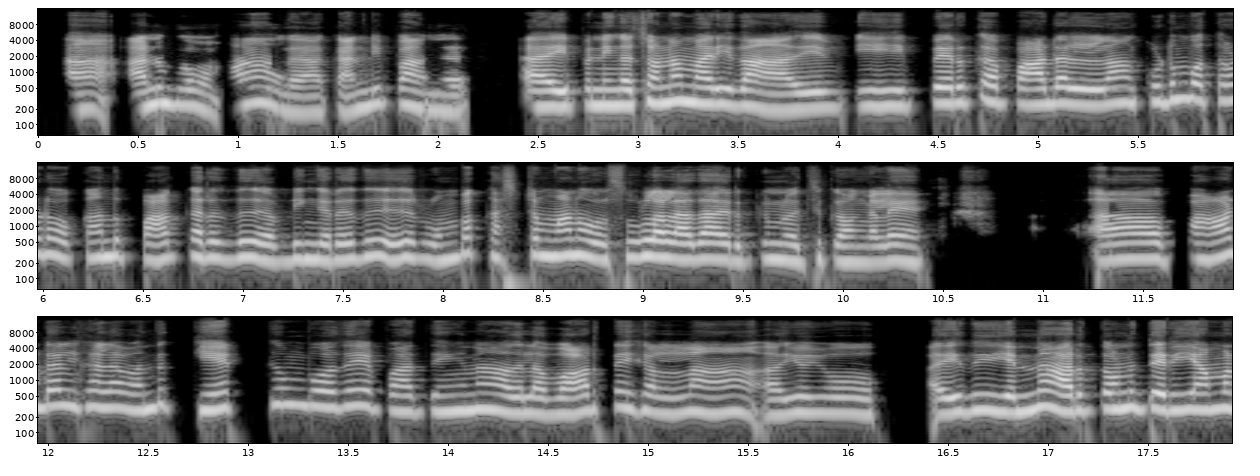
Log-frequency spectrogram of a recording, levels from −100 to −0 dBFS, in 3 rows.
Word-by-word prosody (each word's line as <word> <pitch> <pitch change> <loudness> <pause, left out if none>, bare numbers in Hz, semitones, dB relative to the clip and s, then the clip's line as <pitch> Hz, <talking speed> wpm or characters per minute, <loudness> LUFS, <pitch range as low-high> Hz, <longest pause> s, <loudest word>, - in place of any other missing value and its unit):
அ, - - 0 0.3
அனுபவம். 235 -4 -2
ஆங்க, 245 -9 -2 0.2
கண்டிப்பாங்க. 225 0 -1 0.4
அ - - +5
இப்ப 225 +2 -5
நீங்க 235 0 +4
சொன்ன 270 +2 +4
மாரி 255 -1 +5
தான். 205 -3 +6 0.2
இப் 210 0 -3 0.3
இப்ப 225 +3 -12
இருக்க 265 +3 -2 0.2
பாடல்லாம் 245 +1 +3
குடும்பத்தோட 295 0 -1
உட்காந்து 255 +3 -3
பாக்கறது 255 +1 -1
அப்படிங்கிறது, 235 +3 -2 0.3
ரொம்ப 240 +5 -3
கஷ்டமான 280 +2 0
ஒரு 230 - -3
சூழலா 260 -2 +5
தான் 240 -1 +4
இருக்குன்னு 225 +1 -4
வச்சுக்கோங்களேன். 210 -1 -2 0.9
ஆ, - - +2 0.4
பாடல்கள 305 +5 +1
வந்து 290 +4 -1 0.2
கேட்கும்போதே 320 +3 -1 0.2
பாத்தீங்கன்னா, 255 +2 -2
அதுல 240 -1 -1
வார்த்தைகள்லாம், 255 -2 -1 0.2
"ஐய்யய்யோ! 240 +1 -4 0.5
இது 255 +2 -2 0.2
என்ன 260 +5 +1
அர்த்தம்னு 285 +3 +1
தெரியாம 280 +1 +4
255 Hz, 125 wpm, -21 LUFS, 235-275 Hz, 0.9 s, தான்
